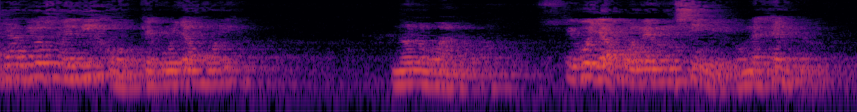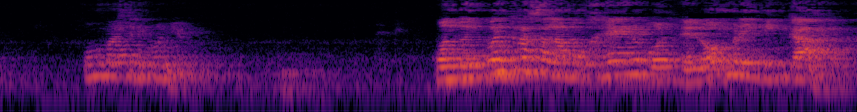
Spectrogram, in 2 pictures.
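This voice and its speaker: Pastor preaching in an echoey hall. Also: male voice, high-pitched, darkish tone, recorded from a distance, a little hiss or hum. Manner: asks the congregation questions, rising to emphatic bursts. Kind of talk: sermon. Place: church hall.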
